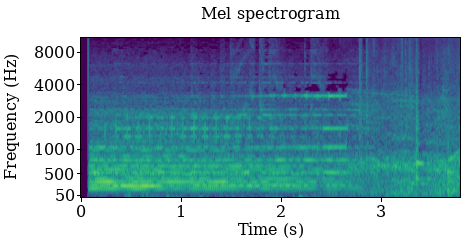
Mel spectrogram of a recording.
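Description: A short musical jingle plays.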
